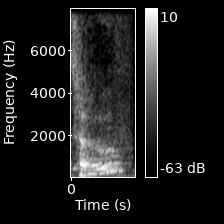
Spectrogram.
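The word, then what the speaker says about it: טוב: and said it's good i pronounce it tov and therefore it's good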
